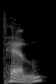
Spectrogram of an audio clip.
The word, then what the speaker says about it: Tal: So, this is the Palestinian village of It's spelled t a l, but a t a l, but it's pronounced Tel.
